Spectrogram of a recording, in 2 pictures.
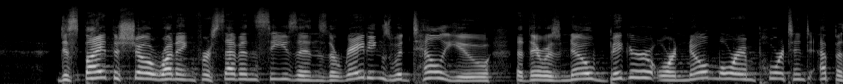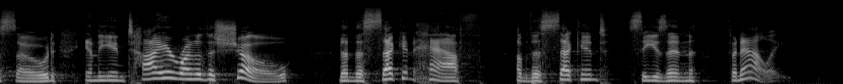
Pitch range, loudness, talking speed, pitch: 175-255 Hz, -25 LUFS, 135 wpm, 225 Hz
